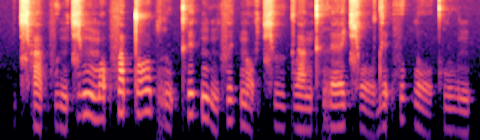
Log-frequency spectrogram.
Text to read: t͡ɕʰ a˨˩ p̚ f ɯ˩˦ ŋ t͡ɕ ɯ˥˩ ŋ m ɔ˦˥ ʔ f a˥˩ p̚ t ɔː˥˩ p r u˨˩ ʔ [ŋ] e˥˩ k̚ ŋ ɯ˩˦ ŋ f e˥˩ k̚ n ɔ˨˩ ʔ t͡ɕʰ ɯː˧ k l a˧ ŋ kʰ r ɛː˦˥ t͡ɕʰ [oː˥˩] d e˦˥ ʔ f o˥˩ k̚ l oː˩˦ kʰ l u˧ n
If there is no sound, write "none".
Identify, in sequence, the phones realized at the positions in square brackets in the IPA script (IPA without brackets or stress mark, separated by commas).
kʰ, oː˩˦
